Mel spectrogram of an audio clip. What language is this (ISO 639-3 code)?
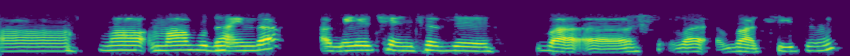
snd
